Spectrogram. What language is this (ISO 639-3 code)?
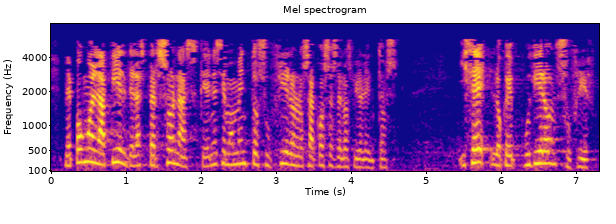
spa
